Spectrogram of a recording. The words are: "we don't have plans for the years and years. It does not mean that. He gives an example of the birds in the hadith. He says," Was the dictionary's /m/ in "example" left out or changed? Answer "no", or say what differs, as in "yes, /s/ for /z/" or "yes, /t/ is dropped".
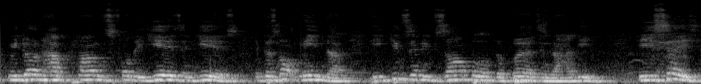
no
